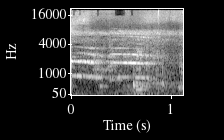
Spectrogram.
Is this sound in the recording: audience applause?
no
